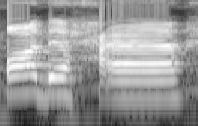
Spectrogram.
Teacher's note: دال پہ کلکلا کریں گے وقف کی صورت میں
